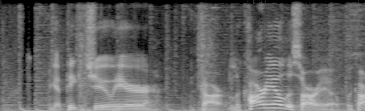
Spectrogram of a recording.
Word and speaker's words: Lucario: luar Lucario lario Lucario I say Lucario but I think I said that once in message boards kept saying I said it wrong so it's probably Lucario but I'm going to say Lucario I all right I don't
